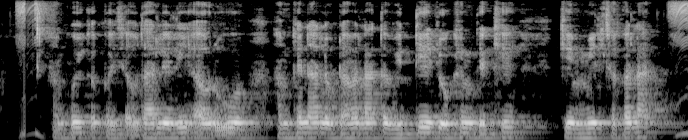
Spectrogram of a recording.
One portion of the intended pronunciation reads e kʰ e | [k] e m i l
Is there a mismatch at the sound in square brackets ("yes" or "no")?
no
